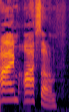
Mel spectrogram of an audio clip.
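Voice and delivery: high, emphatic, wholehearted, meaning every word. Guiding a listener through an affirmation, modeling it wholehearted and emphatic. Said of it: "even better than that".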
